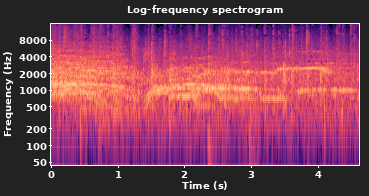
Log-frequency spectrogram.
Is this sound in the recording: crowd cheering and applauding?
yes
